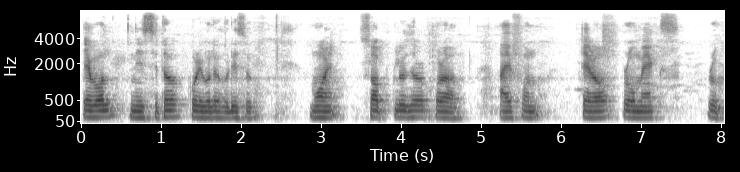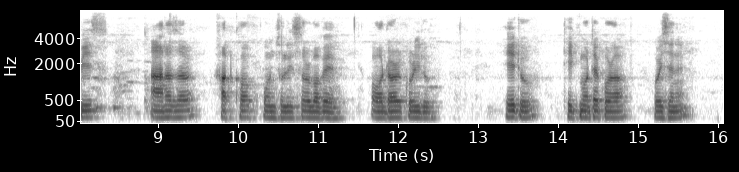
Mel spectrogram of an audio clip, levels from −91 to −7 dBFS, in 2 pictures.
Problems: none marked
